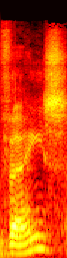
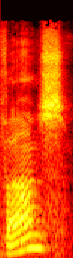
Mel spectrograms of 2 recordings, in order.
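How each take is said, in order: First: Vase is said the American way. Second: Vase is said the non-American way.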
